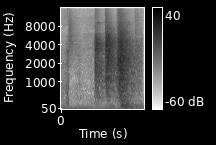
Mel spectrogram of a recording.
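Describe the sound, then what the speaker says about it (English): An indoor door being shut at home, a few soft rustling and scraping swishes building to a muffled closing thud, near and moderately loud. "I'm also gonna close the door."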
